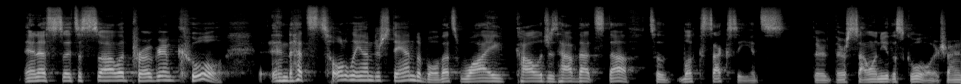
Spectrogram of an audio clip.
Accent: North Carolina, United States; like Chapel Hill, we're from North Carolina.

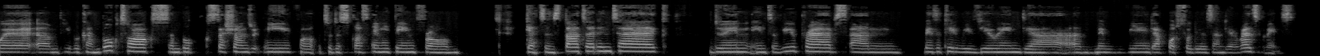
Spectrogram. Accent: Lagos, Delta, Nigeria; I'm from Lagos. I'm from Nigeria, from Delta State in Nigeria.

